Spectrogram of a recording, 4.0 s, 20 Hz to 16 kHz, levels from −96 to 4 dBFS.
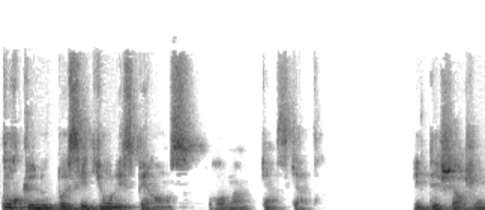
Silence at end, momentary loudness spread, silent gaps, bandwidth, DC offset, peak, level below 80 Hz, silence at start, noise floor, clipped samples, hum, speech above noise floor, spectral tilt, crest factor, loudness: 0 s; 16 LU; 2.83-3.42 s; 12.5 kHz; under 0.1%; -8 dBFS; -58 dBFS; 0 s; under -90 dBFS; under 0.1%; none; over 67 dB; -5 dB/octave; 16 dB; -23 LUFS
